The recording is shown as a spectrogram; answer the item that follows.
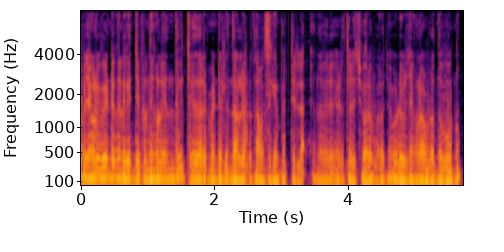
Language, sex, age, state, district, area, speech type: Malayalam, male, 45-60, Kerala, Idukki, rural, spontaneous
